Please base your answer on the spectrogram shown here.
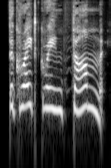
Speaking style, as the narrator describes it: exclaimed the mayor

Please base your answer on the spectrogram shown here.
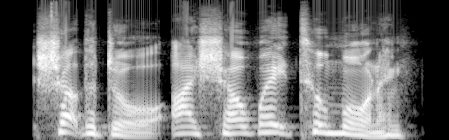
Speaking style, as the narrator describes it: as a last chance, I cried out

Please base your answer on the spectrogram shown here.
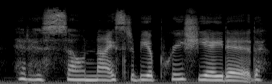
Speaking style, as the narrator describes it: sighed Anne rapturously to Marilla

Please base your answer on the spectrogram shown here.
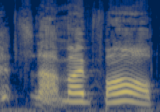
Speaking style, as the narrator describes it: I laughed back

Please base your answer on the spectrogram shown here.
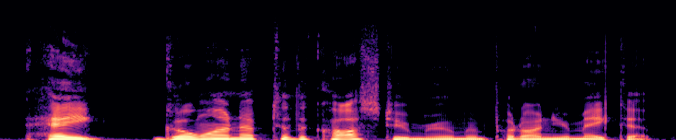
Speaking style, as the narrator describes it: said Megan

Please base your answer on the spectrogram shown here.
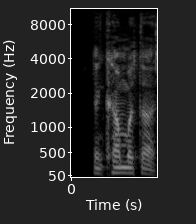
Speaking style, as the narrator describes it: said the dog

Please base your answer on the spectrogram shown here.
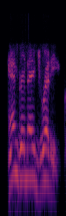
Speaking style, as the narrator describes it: Krieg shouted to the frontal position

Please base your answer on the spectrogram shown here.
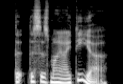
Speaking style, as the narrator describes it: Clara stammered

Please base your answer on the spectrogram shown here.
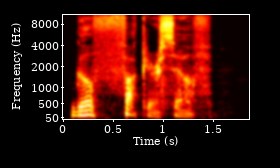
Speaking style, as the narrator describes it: the woman spat

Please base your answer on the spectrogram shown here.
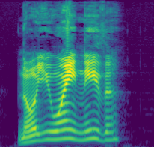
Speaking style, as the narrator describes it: barked

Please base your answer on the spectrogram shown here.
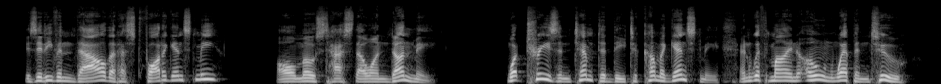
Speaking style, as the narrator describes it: cried the king

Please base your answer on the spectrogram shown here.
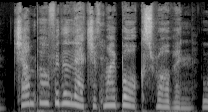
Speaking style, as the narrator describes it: whispered a sudden small voice

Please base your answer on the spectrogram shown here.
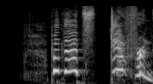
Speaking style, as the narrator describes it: spluttered the doctor

